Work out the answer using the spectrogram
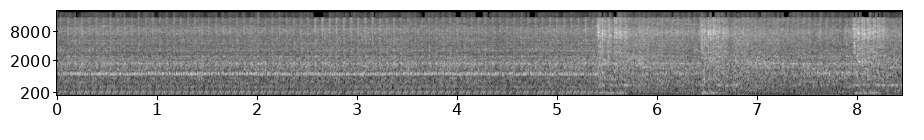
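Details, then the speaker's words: Barn-find Hayter ride-on mower started after sitting: steady twin-cylinder putter at idle with no misses or pops, then a few throttle blips; runs cleanly and sounds nice, earlier smoky on choke. "sweet so at least we know that it runs and it sounds pretty nice"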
